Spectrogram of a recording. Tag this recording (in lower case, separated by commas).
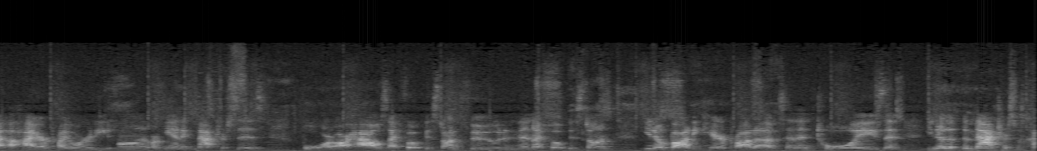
speech, inside a small room, music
